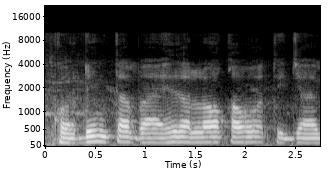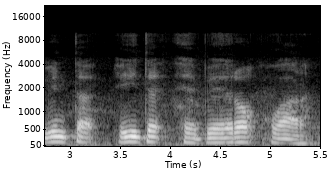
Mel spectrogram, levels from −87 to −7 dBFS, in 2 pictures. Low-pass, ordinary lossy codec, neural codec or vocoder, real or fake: 9.9 kHz; none; vocoder, 22.05 kHz, 80 mel bands, WaveNeXt; fake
